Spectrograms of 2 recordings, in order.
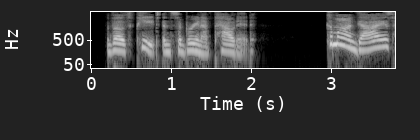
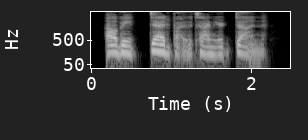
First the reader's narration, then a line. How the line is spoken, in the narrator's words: Pete muttered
